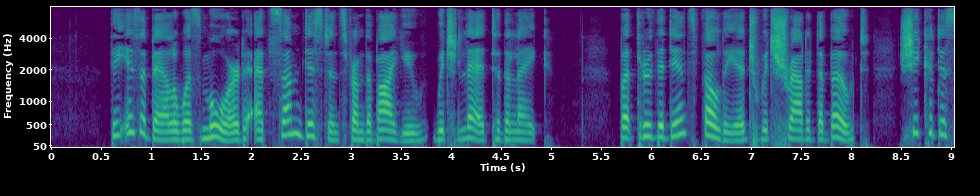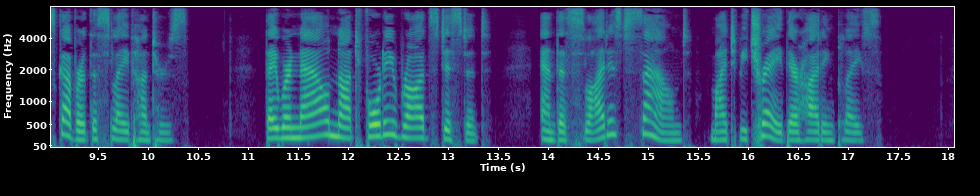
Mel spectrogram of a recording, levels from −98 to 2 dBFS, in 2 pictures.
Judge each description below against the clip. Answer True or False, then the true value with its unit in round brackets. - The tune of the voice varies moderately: False (5.8 semitones)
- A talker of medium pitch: False (195 Hz)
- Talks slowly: False (155 wpm)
